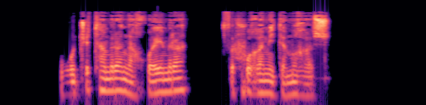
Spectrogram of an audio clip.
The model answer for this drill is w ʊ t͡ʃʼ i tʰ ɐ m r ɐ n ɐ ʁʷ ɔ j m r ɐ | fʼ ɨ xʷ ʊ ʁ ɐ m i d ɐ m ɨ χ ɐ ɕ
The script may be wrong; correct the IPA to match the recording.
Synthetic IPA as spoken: w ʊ t͡ʃʼ ɪ tʰ ɐ m r ɐ n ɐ χʷ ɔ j m r ɐ | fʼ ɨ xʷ ʊ ʁ ɐ m i d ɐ m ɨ ʁ ɐ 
